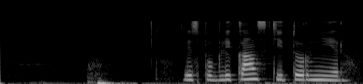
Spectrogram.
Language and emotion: Russian, neutral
